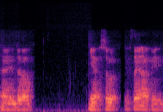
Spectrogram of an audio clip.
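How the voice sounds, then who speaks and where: Somewhat breathy, a man's voice sits at medium pitch. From Nepal. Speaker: professor. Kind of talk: interview. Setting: video call.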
